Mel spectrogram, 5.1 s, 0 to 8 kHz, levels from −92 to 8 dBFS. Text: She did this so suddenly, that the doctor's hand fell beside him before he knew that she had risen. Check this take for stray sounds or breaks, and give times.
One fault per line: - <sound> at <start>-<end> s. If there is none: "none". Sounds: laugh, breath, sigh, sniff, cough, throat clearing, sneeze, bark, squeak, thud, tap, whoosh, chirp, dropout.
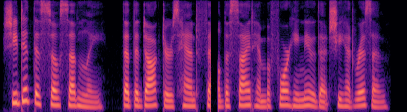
- dropout at 2.6-2.7 s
